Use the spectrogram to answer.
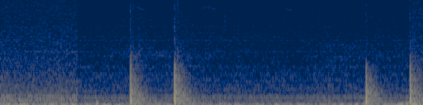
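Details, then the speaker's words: Finger percussion of the abdomen during an abdominal exam, going through the nine regions starting away from tender areas: four soft hollow taps giving a resonant note, the usual finding over gas-filled bowel. "the bowel usually makes the abdomen diffusely resonant but this can vary a full bladder will sound stony dull in the suprapubic region fecal loading in the descending colon will be dull as will any intra-abdominal neoplasm"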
